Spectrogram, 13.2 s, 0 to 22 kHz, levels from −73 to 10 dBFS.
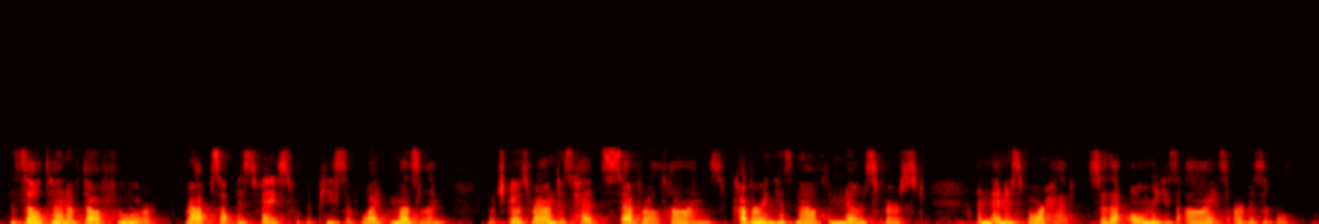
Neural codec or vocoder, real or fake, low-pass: none; real; 7.2 kHz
